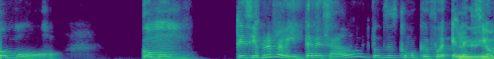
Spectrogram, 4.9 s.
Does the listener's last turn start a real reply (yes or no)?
no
